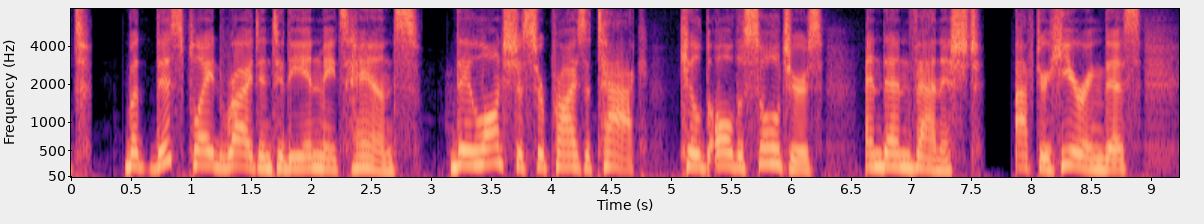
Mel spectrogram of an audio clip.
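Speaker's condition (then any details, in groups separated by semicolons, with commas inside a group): No condition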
